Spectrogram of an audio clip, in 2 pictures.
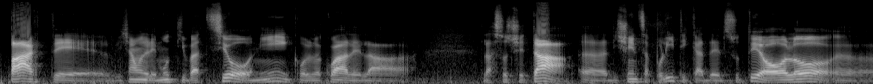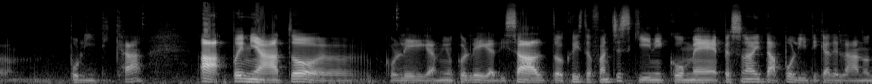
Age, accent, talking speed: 20-39, native, 110 wpm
